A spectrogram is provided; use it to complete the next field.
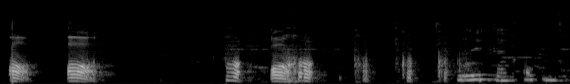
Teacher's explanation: Dia salah satu juga huruf isti'la yang kalau kita ucapkan lidah bagian belakangnya naik. Jadi enggak perlu dimonyongkan, enggak o, tapi o, o.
